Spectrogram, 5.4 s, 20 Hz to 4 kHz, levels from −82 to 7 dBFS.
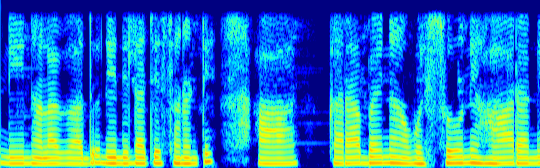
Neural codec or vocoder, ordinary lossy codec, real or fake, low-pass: none; none; real; 3.6 kHz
